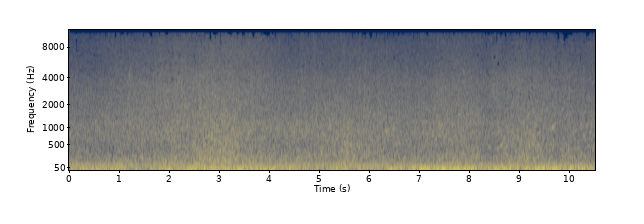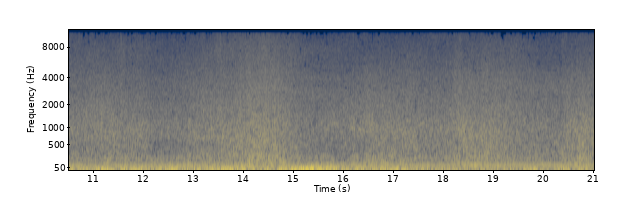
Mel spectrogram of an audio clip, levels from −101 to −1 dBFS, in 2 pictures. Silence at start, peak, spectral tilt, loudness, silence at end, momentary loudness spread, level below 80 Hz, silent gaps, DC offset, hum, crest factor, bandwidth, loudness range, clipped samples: 0 s; -12 dBFS; -5 dB/octave; -34 LUFS; 0 s; 5 LU; -34 dBFS; none; under 0.1%; none; 16 dB; 11 kHz; 2 LU; under 0.1%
